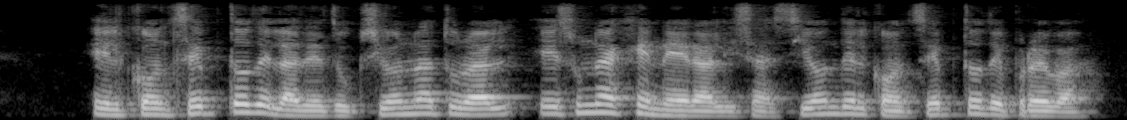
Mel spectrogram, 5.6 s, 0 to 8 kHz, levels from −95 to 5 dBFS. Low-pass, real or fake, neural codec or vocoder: 7.2 kHz; real; none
